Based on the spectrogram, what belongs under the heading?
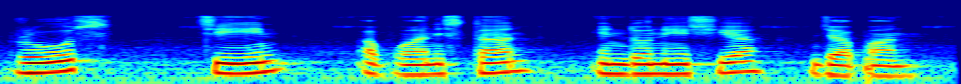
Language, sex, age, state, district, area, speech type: Urdu, male, 18-30, Uttar Pradesh, Aligarh, urban, spontaneous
